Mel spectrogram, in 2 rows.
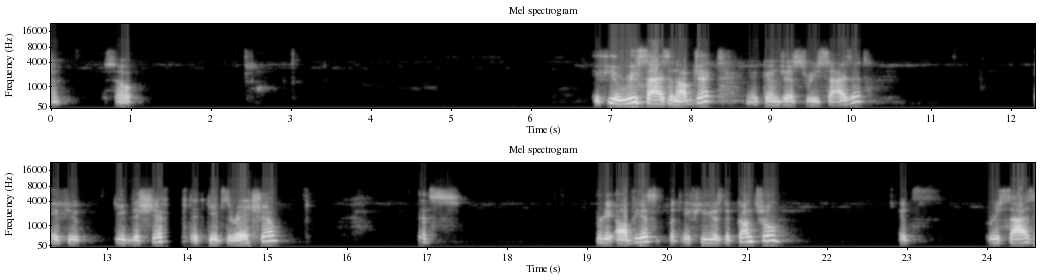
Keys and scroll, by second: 2.8 ctrl+z.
